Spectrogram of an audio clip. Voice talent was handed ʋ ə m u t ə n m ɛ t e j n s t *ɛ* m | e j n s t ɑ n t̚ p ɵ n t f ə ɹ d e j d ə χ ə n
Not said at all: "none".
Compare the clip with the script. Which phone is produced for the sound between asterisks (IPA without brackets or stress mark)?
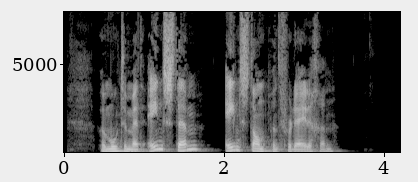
ɛ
